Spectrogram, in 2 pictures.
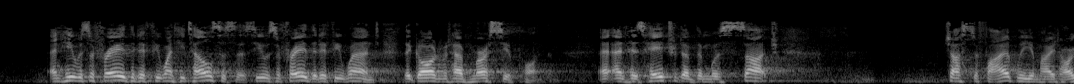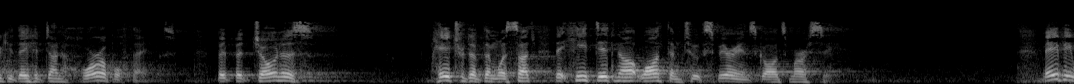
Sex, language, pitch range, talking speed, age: male, English, 140-175 Hz, 170 wpm, 40-59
